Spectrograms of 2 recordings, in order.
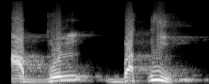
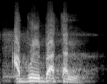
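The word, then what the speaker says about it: أبو البطن: Sejarah mencatat disebut namanya Abul Batan, Abul Batni, dibacanya Abul Batan. Abun artinya bapak, batnun perut.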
